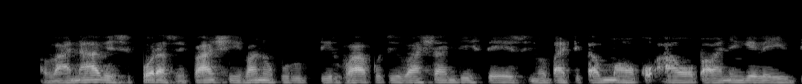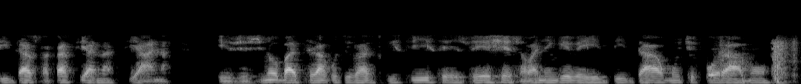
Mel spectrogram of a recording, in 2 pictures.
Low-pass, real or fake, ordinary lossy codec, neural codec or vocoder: 7.2 kHz; real; AAC, 16 kbps; none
